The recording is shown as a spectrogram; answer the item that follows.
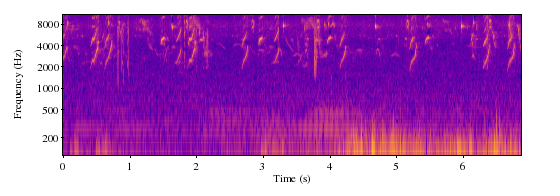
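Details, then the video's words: Saffron finch song used to set canaries singing: clusters of high falling chips and short trills, broken by a pause, over a low rumbling background that grows louder in the second half. "canário da terra pra foguea seu canário frio"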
